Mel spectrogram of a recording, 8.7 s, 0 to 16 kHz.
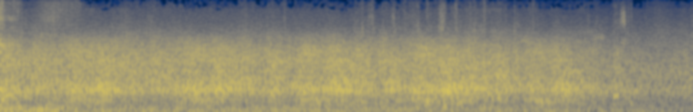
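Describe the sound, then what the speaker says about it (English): A Madden 23 video game stadium crowd at a Raiders at Chiefs matchup roars in a dense, steady wash of noise, with game commentary talking over it throughout. "the crowd getting into it as we come up on a big third down."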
